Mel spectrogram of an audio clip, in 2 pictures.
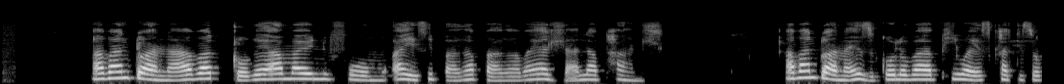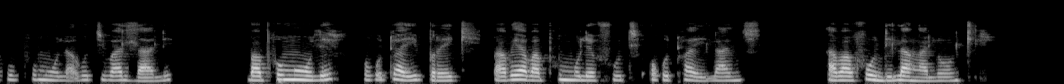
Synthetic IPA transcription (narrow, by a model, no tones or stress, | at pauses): aβantʼwanaːβaɡ͡ǃʱɔɣɛamajunifomuʔajisib̥ʱaɣab̥ʱaɣaβajaɮa̰lapʰaːnd͡ɮʱɛ | a̰βantʼwanaeziɣɔlɔβajapʰiwaŋesi̥kʰatʰisoɣupʰumula̰ṵɣutʰiβaɮalɛ | βapʰumulɛ | uɣutʰiwajib̥ʱrekʰi̥ | βaβujaβapʰumulɛfutʰi̥uɣutʰiwajilant͡ʃʼɛ̥ | aβafundʱilaŋalɔːŋkʼɛ̥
